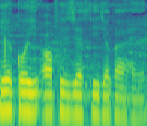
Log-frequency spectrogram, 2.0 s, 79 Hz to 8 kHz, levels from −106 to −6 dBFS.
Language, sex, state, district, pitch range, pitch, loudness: Hindi, male, Uttar Pradesh, Lucknow, 120-135 Hz, 125 Hz, -19 LUFS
